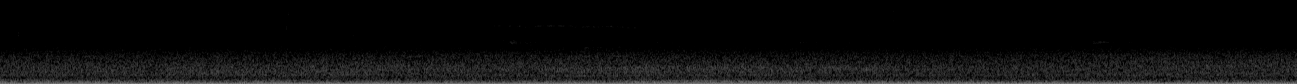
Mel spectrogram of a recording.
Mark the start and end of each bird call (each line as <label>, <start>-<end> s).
Downy Woodpecker (Dryobates pubescens), 4.5-6.4 s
